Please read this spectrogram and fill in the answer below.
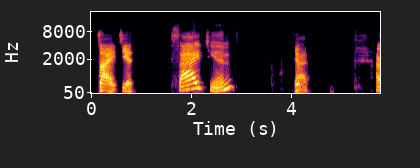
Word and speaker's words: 再见: Would you pronounce it for me, Peter? So I'm saying the right inflections. It's 再见. Sai Tien.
